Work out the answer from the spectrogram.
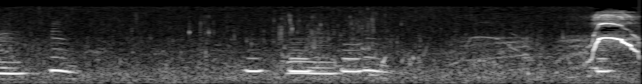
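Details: Whooper swans feeding on a bank call to reassure one another: a few scattered short, nasal honks, then a louder, rising trumpeted note at the end.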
